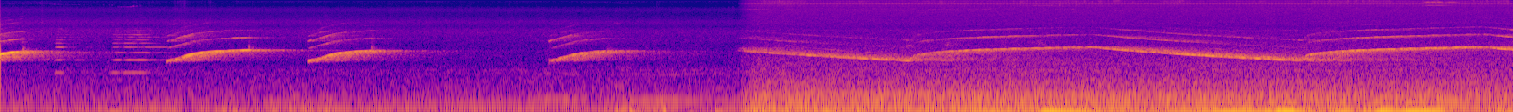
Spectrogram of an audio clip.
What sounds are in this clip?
siren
